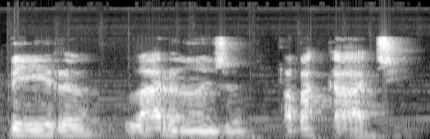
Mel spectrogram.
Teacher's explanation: são as palavras é paroxítonas então a sílaba tônica é a penúltima uma antes da última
